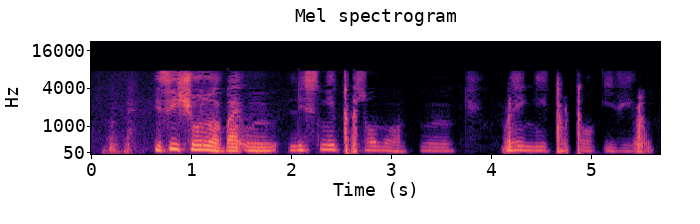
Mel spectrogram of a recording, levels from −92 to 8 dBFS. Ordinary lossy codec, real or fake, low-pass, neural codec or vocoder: AAC, 24 kbps; fake; 10.8 kHz; codec, 24 kHz, 1 kbps, SNAC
